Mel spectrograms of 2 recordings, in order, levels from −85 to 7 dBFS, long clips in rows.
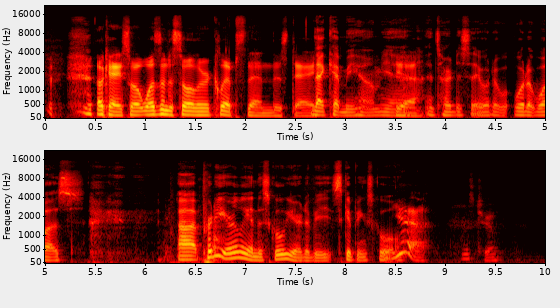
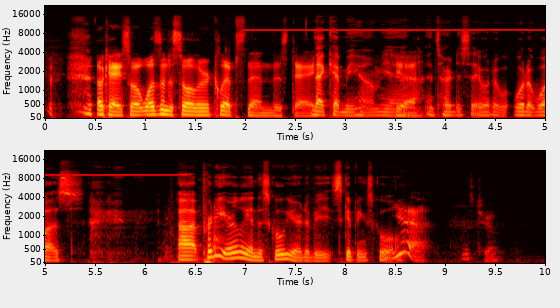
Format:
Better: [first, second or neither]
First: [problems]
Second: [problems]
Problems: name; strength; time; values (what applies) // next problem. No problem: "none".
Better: first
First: none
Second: high-pitched whine; noticeable; from 2 to 6.5 s; 9 kHz, 15 dB below the speech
